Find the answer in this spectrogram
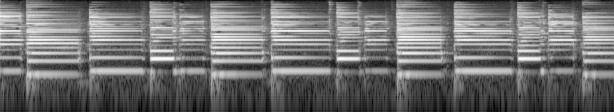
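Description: Acoustic guitar played one note at a time: plucked single notes at a steady pace, each ringing and fading before the next, in a short figure that repeats about every two seconds.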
